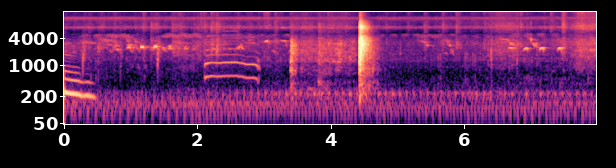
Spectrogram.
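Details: Kitten crying: a short falling cry at the start, then a level, rounded meow held for almost a second, with a sharp knock later and a constant low humming drone throughout.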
